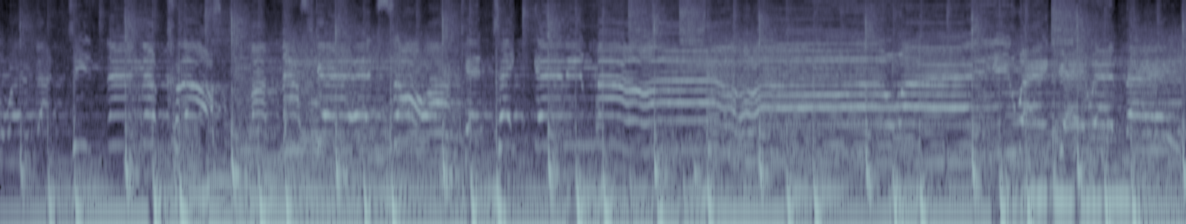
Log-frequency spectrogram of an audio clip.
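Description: A rock band's song plays at a steady, full volume, with pounding drums, driving guitars and a singer's voice sliding over the dense mix throughout.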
